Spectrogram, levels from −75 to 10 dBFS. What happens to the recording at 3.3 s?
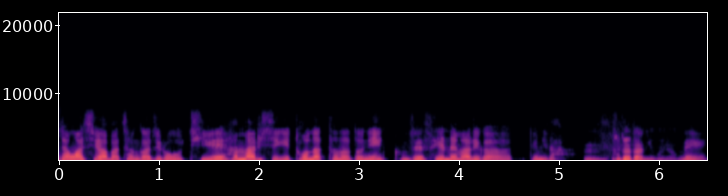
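Nothing goes wrong at 3.3 s; the speech carries on intact through that moment, with only the upper limit near 7.4 kHz that the AMR wideband (HD Voice) path places on it.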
